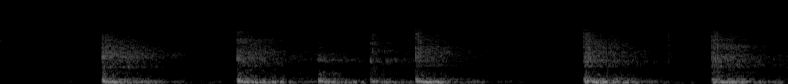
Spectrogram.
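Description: A basketball bounces on a hardwood court in a large echoing gym.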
